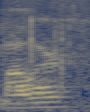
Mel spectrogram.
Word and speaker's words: Muller: Base auto on Mueller, or Muller, maybe pronounced Muller, since there's no U after the E.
